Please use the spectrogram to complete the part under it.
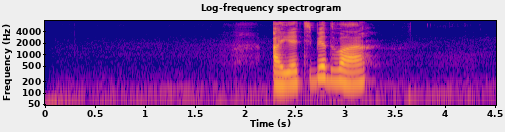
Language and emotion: Russian, positive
